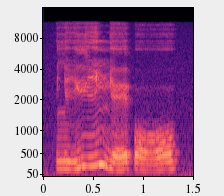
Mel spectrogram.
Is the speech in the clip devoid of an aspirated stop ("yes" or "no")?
yes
